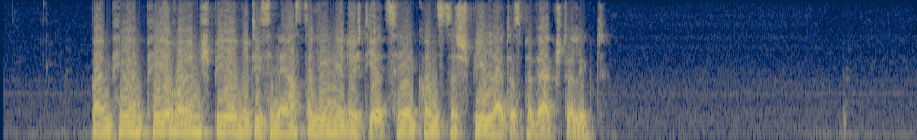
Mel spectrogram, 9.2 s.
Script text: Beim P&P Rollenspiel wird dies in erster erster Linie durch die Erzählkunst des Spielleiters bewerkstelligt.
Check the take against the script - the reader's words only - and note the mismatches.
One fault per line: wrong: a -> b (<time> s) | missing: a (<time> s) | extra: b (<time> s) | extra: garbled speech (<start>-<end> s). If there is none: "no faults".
missing: erster (3.1 s)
